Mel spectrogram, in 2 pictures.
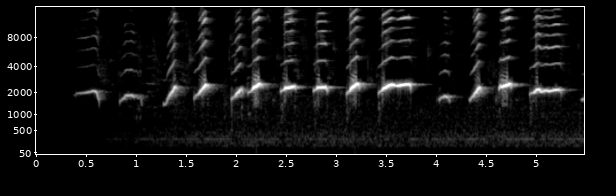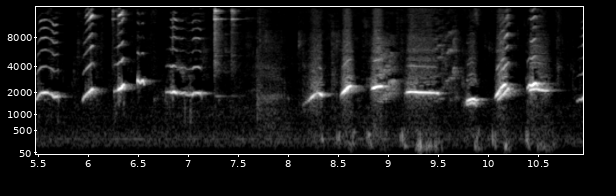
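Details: A pet cockatiel (male, Sunny), originally from a pet store, whistles a quick run of clear, rising and falling notes with a few soft clicks; owner talks to him afterward.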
